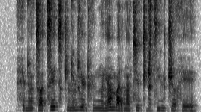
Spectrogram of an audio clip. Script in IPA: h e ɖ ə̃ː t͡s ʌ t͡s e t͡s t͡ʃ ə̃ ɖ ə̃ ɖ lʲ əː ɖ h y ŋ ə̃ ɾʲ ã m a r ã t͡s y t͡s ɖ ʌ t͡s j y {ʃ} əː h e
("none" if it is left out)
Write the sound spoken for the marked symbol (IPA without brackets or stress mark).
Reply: t͡ʃ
